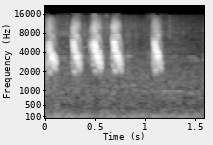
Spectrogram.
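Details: Sparrows crowding a narrow post for food at a Tenmangu shrine, 22 January 2024: five sharp, high chirps, four close together and one after a brief pause, over a quiet background.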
